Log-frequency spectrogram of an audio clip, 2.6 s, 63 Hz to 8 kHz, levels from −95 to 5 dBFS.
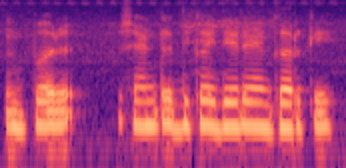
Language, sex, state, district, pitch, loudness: Hindi, female, Rajasthan, Barmer, 210 Hz, -15 LUFS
